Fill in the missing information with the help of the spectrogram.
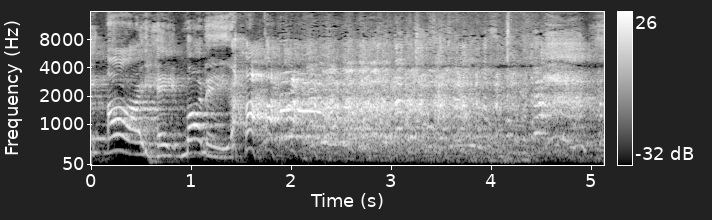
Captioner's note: audience laughing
